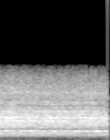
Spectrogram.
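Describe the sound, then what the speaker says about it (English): A steady, sustained train whistle blows loud and alone for a moment, introducing a radio show's train segment. "And here comes our star-studded show train."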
